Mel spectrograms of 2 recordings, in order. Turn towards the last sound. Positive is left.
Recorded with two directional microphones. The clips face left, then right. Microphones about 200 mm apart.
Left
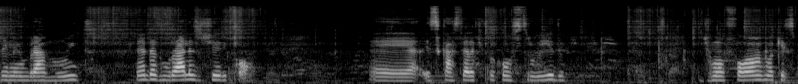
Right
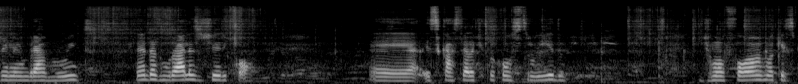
turn(degrees=0)  # may be behind; listen again after turning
